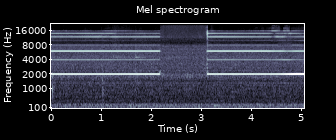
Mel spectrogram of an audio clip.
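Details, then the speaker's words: Multimeter continuity test between earth ground, metal desk and heater, no voltage measured between them: steady high-pitched tone broken once by a short gap, showing they are electrically connected, effectively a short circuit. "it's electrically connected you hear beeping that's essentially a short circuit"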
